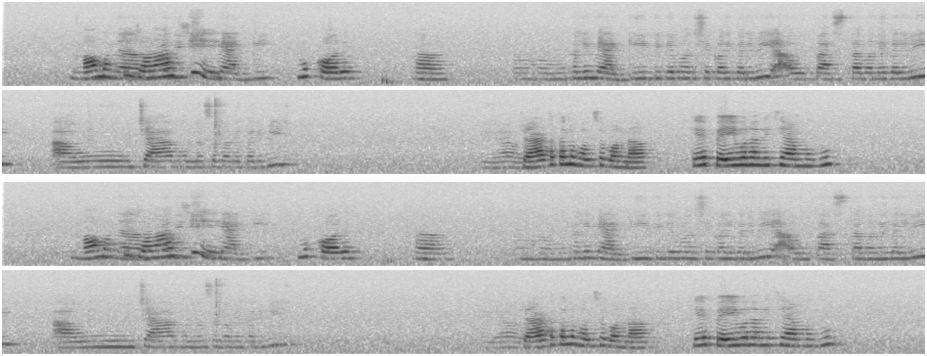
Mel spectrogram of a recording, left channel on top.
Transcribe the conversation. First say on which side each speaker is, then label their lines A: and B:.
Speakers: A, on the left; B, on the left.
A: ହଁ
B: ମତେ
A: ନା
B: ଜଣା
A: ମୁଁ ଖାଲି
B: ଅଛି
A: ମ୍ୟାଗି
B: ମୁଁ କରି ହଁ
A: ମୁଁ ଓହୋ ମୁଁ ଖାଲି ମ୍ୟାଗି ଟିକେ ଭଲସେ କରିପାରିବି ଆଉ ପାସ୍ତା ବନେଇ ପାରିବି। ଆଉ ଚା ଭଲ ସେ ବନେଇ ପାରିବି ଏଇଆ ଆଉ।
B: ଚା ଟା ତାହେଲେ ଭଲ ସେ ବନା କିଏ ପେଇବ ନା ଦେଖି ଆମକୁ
